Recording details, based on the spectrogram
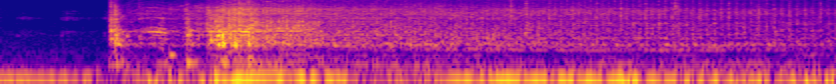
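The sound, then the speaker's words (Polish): The worn engine of a municipal police patrol car, rebuilt at least twice and leaking oil, cranks and catches with a sudden burst, revs briefly, then settles into a steady, rough idle, with no one talking. “No, teraz poszło. No to odpalamy.”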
